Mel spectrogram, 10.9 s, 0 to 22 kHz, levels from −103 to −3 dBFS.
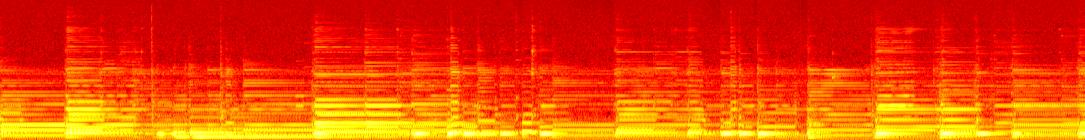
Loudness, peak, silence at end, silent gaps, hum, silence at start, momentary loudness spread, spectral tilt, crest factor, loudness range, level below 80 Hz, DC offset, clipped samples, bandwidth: -21 LUFS; -4 dBFS; 0 s; none; none; 0 s; 10 LU; -8 dB/octave; 16 dB; 3 LU; -46 dBFS; 0.2%; under 0.1%; over 20 kHz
